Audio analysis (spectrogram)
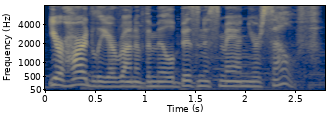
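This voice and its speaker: A woman voicing an aloof, sardonic church sister in a video game dub, cool and flat. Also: lowish voice, brisk, music in the background, lightly acted.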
